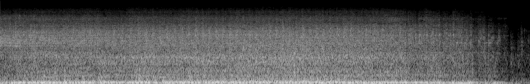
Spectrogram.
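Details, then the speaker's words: Long-abandoned 1971/72 Ford Mustang in a wrecking yard, fed starting fluid: catches, runs ragged a few seconds, then dies, sounding out of fuel; later run on a new fuel line into a jerry can, fuel pump suspected. "a gas could really be that simple sounds like we're running out of use yeah need that booster pack let's try it again"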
